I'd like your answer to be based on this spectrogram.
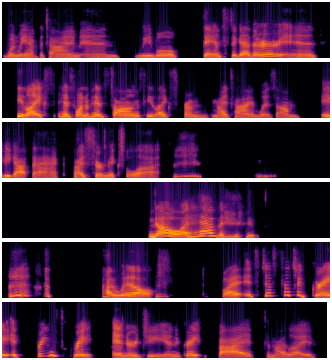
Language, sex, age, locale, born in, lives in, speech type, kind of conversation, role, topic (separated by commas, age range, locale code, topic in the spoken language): English, female, 35-39, en-US, United States, United States, conversation, podcast, guest, In what ways can music shape who we are and how we experience life?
